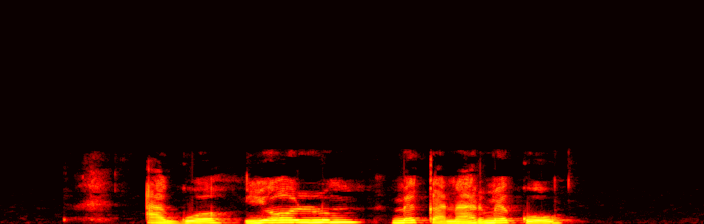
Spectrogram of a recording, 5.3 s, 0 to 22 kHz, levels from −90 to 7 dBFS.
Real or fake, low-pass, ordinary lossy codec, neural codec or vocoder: fake; 7.2 kHz; AAC, 48 kbps; vocoder, 44.1 kHz, 128 mel bands every 512 samples, BigVGAN v2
